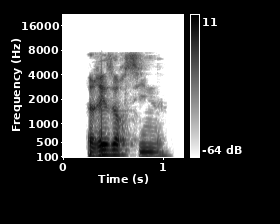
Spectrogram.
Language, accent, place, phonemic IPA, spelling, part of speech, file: French, France, Lyon, /ʁe.zɔʁ.sin/, résorcine, noun, LL-Q150 (fra)-résorcine.wav
- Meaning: resorcinol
